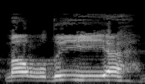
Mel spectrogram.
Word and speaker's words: مرضية: والياء هنا مشددة فيها نبر، مرضية، لا نقول مرضية مرضية ضية، لا هذا ليس إدغاما، هذا إظهار، مرضية، لا لابد من النبر والضغط والتشديد، راضية مرضية مرضية، ولا نقول مرضية ضجة هكذا، لا هذه شدة خطأ، وإنما ننطق الياء مشددة فيها ضغط وكذلك ماذا؟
